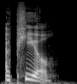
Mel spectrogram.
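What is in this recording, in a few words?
"appeal", US English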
